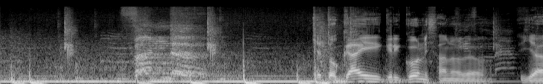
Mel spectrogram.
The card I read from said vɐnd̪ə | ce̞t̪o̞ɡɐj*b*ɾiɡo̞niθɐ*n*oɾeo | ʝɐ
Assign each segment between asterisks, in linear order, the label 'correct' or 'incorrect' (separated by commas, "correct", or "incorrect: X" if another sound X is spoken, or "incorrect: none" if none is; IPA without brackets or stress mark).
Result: incorrect: ɡ, correct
